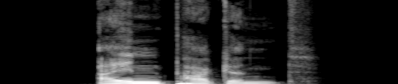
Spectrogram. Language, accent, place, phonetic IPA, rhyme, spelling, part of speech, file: German, Germany, Berlin, [ˈaɪ̯nˌpakn̩t], -aɪ̯npakn̩t, einpackend, verb, De-einpackend.ogg
- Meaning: present participle of einpacken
